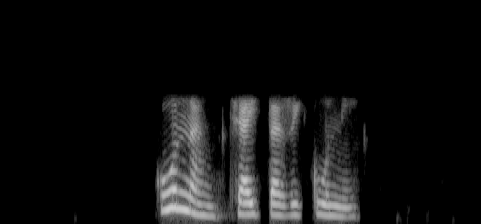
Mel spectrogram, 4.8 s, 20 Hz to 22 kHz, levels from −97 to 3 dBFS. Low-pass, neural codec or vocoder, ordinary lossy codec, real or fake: 3.6 kHz; none; Opus, 24 kbps; real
